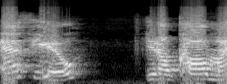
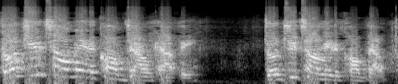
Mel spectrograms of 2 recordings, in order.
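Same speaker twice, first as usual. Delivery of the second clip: furious, angry growling outburst. Telling someone on the phone not to tell her to calm down: angry growling. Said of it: "I'm growling 'cause I'm pissed".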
